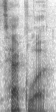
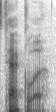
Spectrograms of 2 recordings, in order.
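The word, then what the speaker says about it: Thekla: Is it Tekla or Tekla? They said it on TV as Tekla. Tekla. So I assume it's Tekla.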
